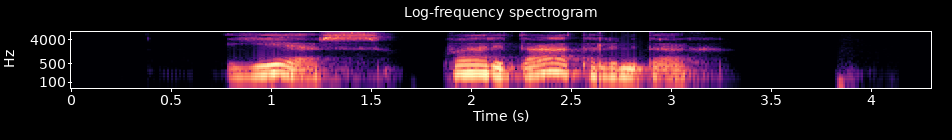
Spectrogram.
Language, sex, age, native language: Icelandic, female, 40-49, Icelandic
